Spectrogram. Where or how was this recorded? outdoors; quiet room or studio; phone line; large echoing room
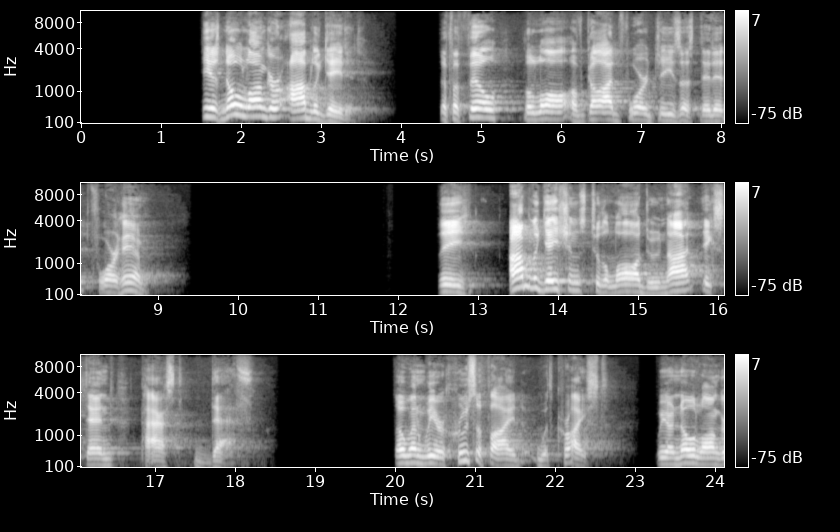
large echoing room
